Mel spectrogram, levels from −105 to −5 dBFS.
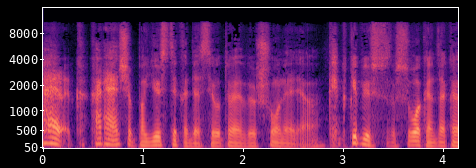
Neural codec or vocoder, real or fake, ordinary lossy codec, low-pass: codec, 16 kHz in and 24 kHz out, 0.6 kbps, FocalCodec, streaming, 2048 codes; fake; MP3, 48 kbps; 10.8 kHz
